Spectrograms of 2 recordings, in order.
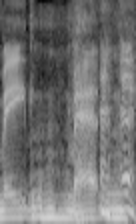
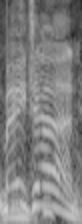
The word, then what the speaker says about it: Maton: you think that's in honor of the Mayton signing? It could well have been a 12 and 25. Like if Joe got mad, we kept saying Maton. He's like, Mayton.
